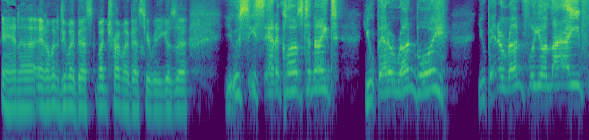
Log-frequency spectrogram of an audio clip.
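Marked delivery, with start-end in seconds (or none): 3.4-8.9 put-on very high, breathy old grandpa voice. Recalling a horror film scene that scared them: Silent Night, Deadly Night grandpa voice. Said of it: "It's so high-pitched and breathy".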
